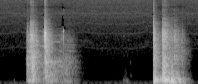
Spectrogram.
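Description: A door opens in a video game with two heavy, muffled thunks, one at the start and another a couple of seconds later after a silent gap, with no voices.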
